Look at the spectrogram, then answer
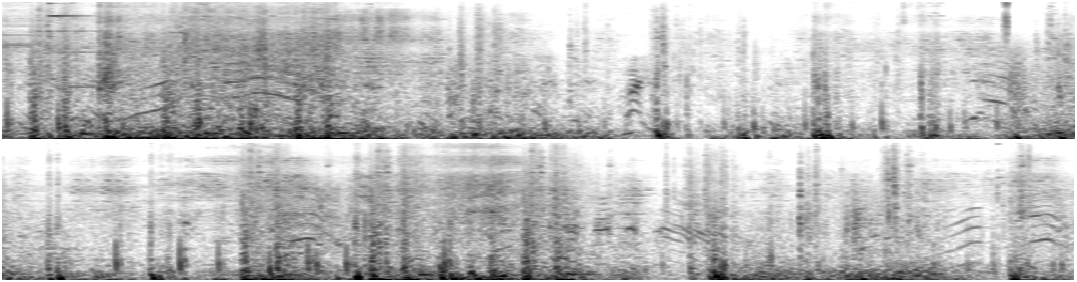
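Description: Bombs exploding in a video game, dense repeated booms and bursts piling up over several seconds, loud and chaotic, mixed with game noise and voices.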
